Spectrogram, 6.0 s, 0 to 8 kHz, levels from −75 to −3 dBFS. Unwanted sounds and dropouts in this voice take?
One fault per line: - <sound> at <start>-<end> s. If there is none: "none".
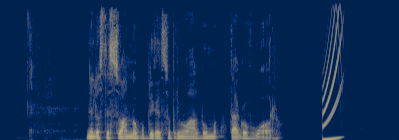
- chirp at 4.8-5.2 s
